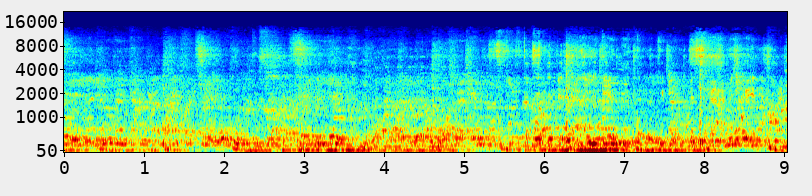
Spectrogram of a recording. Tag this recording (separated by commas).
Electronic music, Music, Dubstep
